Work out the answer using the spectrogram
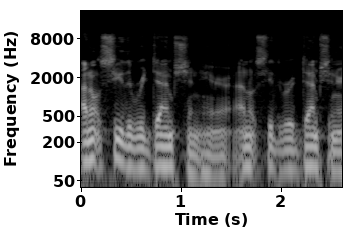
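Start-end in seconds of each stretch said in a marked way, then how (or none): none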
